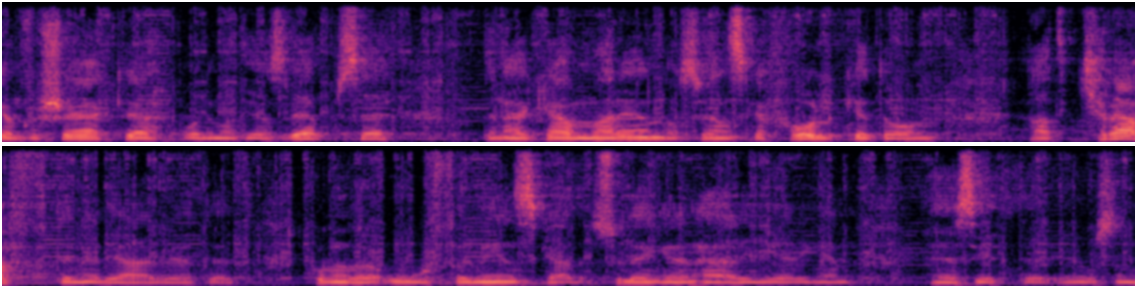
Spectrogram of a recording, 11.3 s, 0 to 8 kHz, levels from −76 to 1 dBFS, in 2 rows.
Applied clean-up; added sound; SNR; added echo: none; Printer; 19 dB; reverberation time 1.8 s.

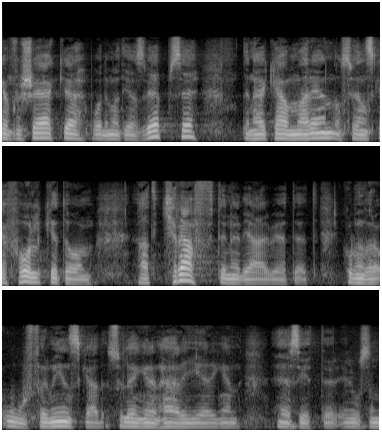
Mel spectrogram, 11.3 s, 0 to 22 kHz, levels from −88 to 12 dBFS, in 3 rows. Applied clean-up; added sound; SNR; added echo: none; none; none; none.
